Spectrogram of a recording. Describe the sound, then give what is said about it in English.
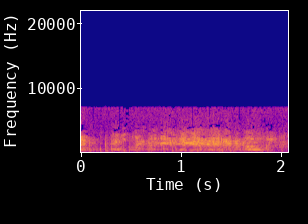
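A horse whinnies loudly as its rider, who had been riding hard, reins it up. The long neigh fills about two seconds. “He was riding hard, and he reined up breathless with excitement. Oh, Silver. Oh, steady.”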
